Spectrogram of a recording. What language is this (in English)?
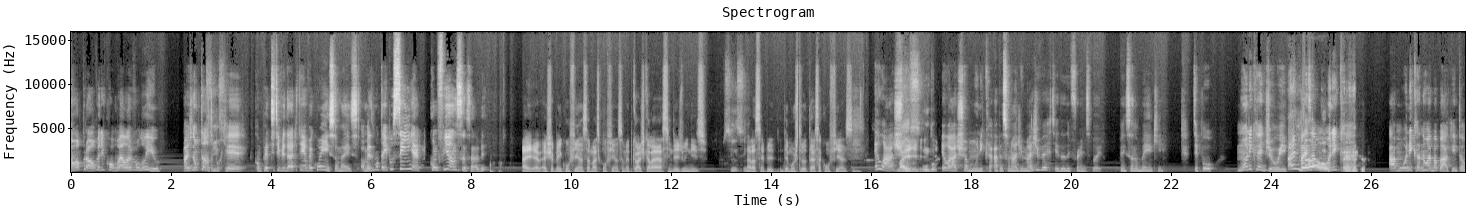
Portuguese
